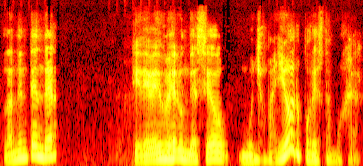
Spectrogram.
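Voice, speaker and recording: A middle-aged man with a mid-range voice speaks at a moderate pace with no echo. He's a psychoanalyst appearing as a guest in an interview, explaining cases through animated storytelling and acting out the dialogue from his sessions with patients.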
